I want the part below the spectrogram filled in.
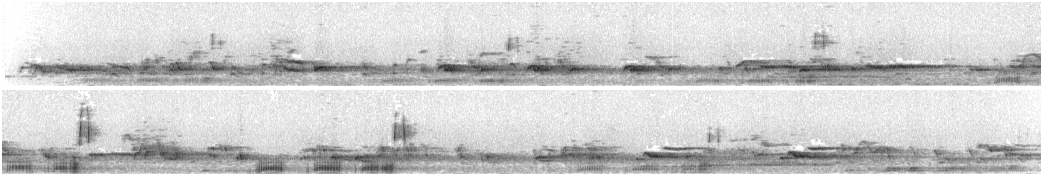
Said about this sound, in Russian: Вальдшнеп.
